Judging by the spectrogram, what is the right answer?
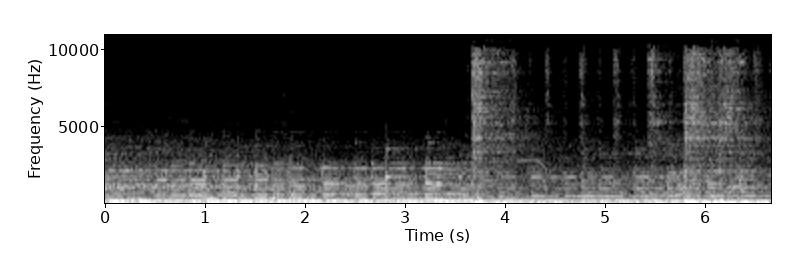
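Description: Live rock band heard from the arena floor: electric guitar playing held, ringing notes, then about three and a half seconds in the drums and cymbals come in with the full band.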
